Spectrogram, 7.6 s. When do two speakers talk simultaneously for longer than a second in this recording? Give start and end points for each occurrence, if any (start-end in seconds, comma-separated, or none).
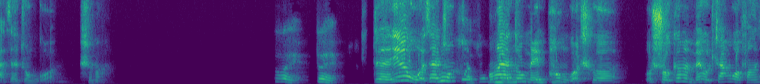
4.3-5.7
